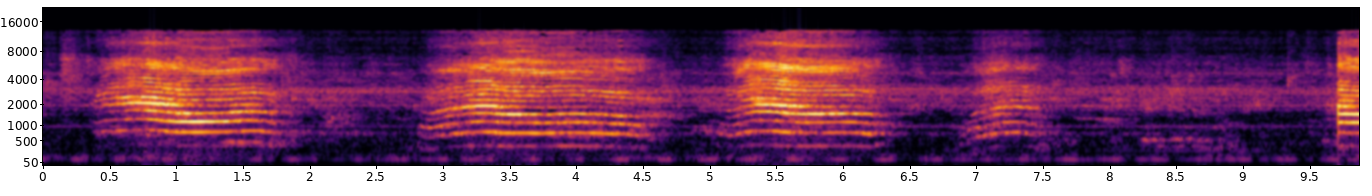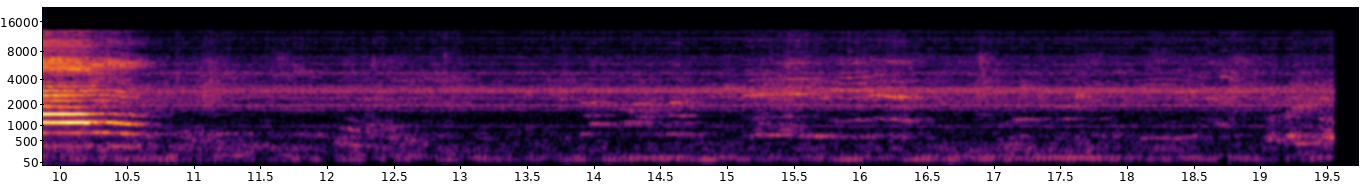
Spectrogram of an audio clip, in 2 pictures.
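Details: Angry cat calling to other cats, several drawn-out wavering meows in quick succession followed by a shorter sharp one, then quieter scattered sounds over a steady background hum.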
